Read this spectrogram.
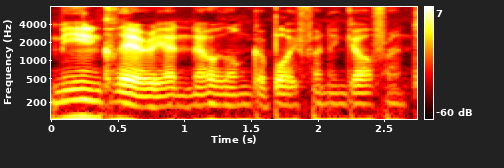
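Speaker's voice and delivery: dead-sincere, very earnest delivery. Retelling how Asmo broke the news: imitating Asmo's very sincere voice. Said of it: "in a very sincere voice and said".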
